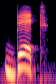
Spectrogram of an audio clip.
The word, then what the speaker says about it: debt: डेट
